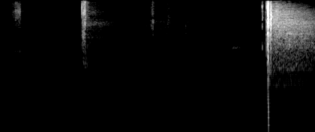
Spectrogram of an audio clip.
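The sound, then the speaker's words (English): A Christmas cracker is pulled apart with a brief strain and then a single sharp, loud snap, followed by a rustling tail of paper. A few faint clicks come before it. “So let me pull it and see if it will bang, because that was their expectation.”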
